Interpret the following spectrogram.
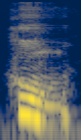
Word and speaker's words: whom: And then we also have words with the silent W, such as who, whose, whom. Right? It's that W is silent and it's the H sound that we hear.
